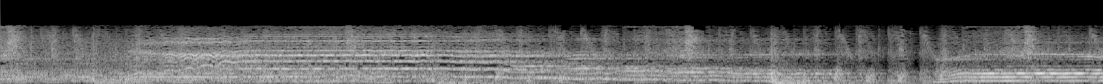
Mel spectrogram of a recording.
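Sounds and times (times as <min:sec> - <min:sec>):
voice singing a long chanted note: 0:01.2 - 0:08.3.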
